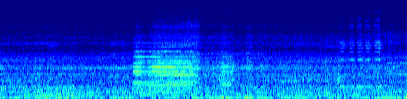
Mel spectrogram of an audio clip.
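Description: Motorcycle riding through traffic, with steady engine and road noise, and a vehicle horn honking for about two seconds near the middle. A fainter, higher, pulsing horn-like sound comes near the end.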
